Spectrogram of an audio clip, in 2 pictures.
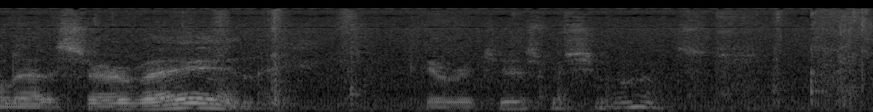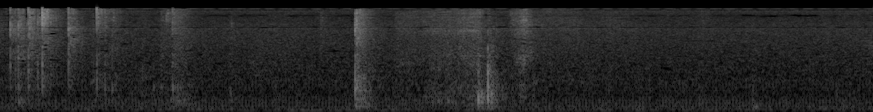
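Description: A blade scrapes and cuts through cardboard.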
